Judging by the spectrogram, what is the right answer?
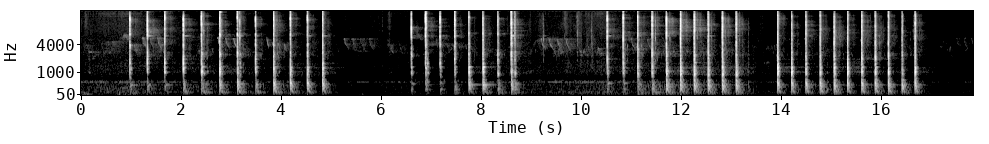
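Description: An axe used as a hammer striking the steel tabs of a Simpson Strong-Tie joist bracket to bend them under: four runs of quick, sharp metal-on-metal strikes, about three a second, with short pauses between runs.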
